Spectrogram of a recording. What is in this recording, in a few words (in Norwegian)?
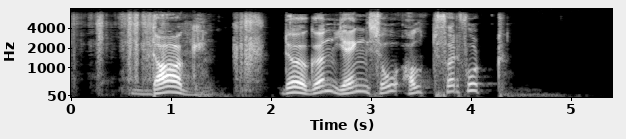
"dag", Numedalsmål; Substantiv hankjønn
